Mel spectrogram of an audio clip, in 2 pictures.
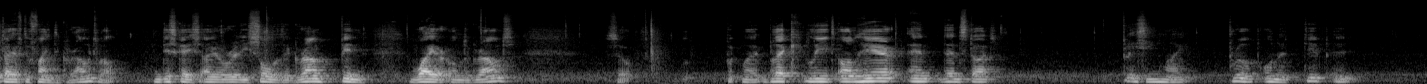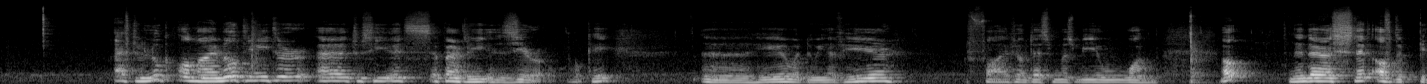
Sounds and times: Speech: 0.0 - 5.2, 6.1 - 6.4, 7.2 - 10.1, 11.2 - 13.6, 15.4 - 20.4, 21.2 - 23.4, 24.0 - 25.9, 26.5 - 28.5.

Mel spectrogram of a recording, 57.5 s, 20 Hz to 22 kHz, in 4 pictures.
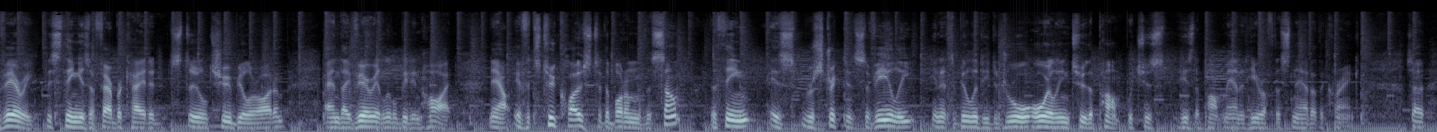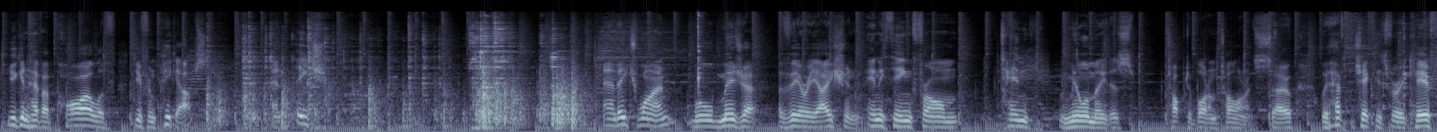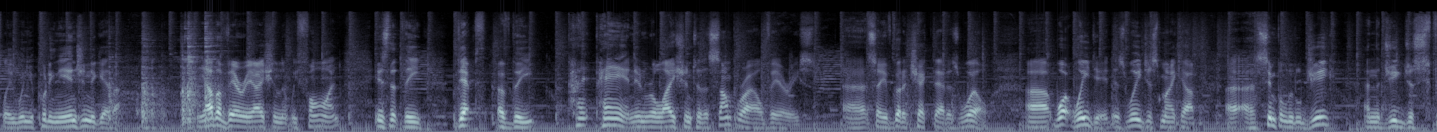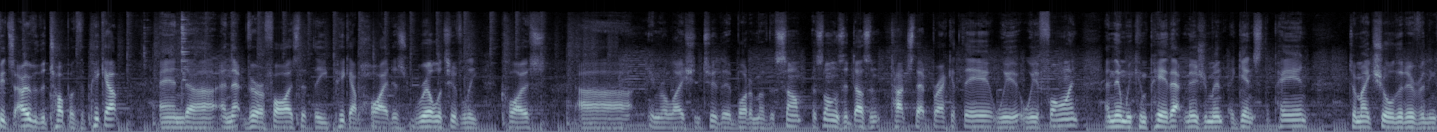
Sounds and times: Speech: 0.0 - 16.4, 17.0 - 17.8, 20.4 - 30.0, 30.6 - 57.4
Music: 0.0 - 57.4.

